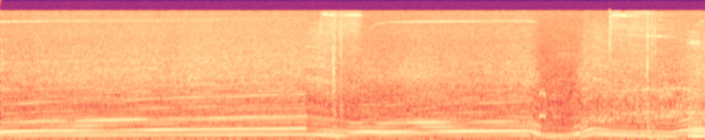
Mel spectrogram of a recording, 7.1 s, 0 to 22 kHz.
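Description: A 2013 Mercedes-Benz G 65 AMG engine in Forza 5 drones steadily at high revs, its pitch climbing through the gears with two clear shift dips, close and loud without any talk.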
